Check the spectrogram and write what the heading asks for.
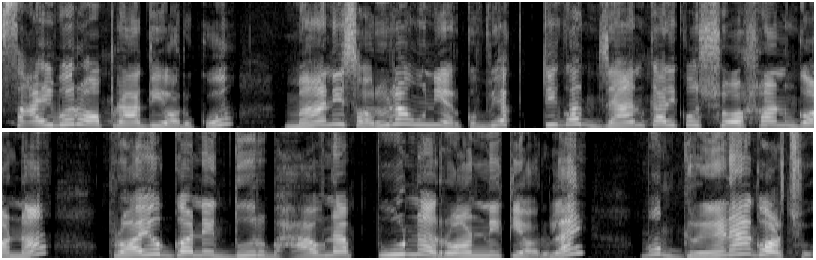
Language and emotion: Nepali, disgusted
